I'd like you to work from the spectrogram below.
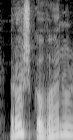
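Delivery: usual speaking voice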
